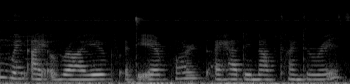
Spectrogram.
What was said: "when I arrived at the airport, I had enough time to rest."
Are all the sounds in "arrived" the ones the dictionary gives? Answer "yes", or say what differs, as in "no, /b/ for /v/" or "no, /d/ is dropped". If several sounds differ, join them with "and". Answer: no, /d/ is dropped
